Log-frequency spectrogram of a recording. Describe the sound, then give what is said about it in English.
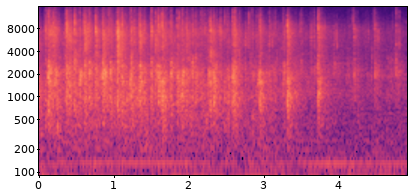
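An audience applauds the Ambassador of Lithuania steadily throughout, a dense wash of many hands clapping at a fairly even loudness with no voices rising above it. “Ambassador, Your Excellency, just a round of applause.”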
